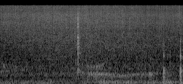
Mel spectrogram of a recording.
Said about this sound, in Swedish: Men nu vill man höra det här fräset när smeten når. Eller hur? Omisskännligt.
